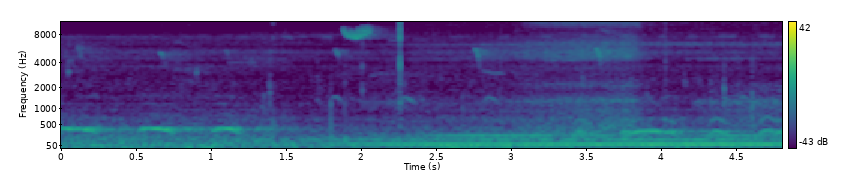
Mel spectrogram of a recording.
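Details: Great Horned Owls, a mated male and female perched in a tree at Bois D'Arc WMA, Hope, Arkansas, 19 November 2025. A short run of low hoots opens, then more hoots close over a steady low hum and distant bird chips.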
